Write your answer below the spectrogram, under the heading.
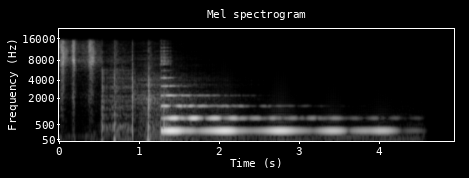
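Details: A series of sharp percussive clicks, then a single sustained metallic ring like a struck bell or chime that fades away; no animal voice.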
